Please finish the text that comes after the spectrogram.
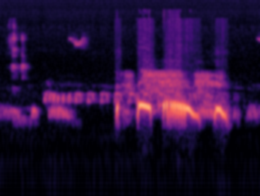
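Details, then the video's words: Spotted dove as a calling decoy at dawn, luring wild doves: faint murmured coos, then a loud repeated coo phrase with short lead-in notes, a prolonged coo and a falling end. "Chim Cu Mồi Gáy Gọi Bổi Sáng Sớm"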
